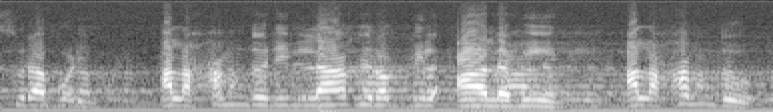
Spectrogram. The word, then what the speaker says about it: আলহামদু: পড়ি আলহামদুলিল্লাহি রাব্বিল আলামিন আলহামদু এ গলার ভেতর থেকে এটা উচ্চারণ করবে আলহামদু মানে হচ্ছে সমস্ত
